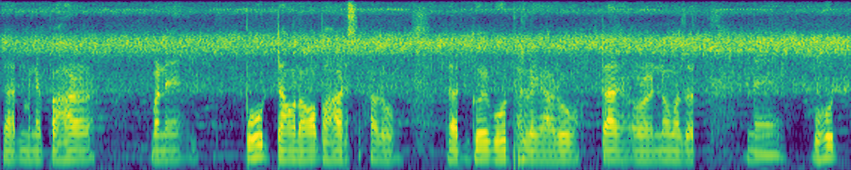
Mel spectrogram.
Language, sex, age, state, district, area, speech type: Assamese, male, 18-30, Assam, Lakhimpur, rural, spontaneous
